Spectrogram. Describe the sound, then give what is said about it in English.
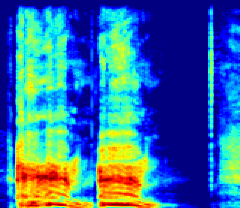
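A man's exaggerated throat clearing, the pointed warning kind a parent makes at a misbehaving child: two loud voiced groans, each sliding downward in pitch, followed after a pause by a short faint noise. “let me clear my throat.”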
